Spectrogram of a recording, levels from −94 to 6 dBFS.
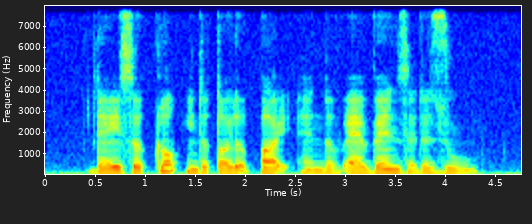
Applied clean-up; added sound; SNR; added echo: none; none; none; none.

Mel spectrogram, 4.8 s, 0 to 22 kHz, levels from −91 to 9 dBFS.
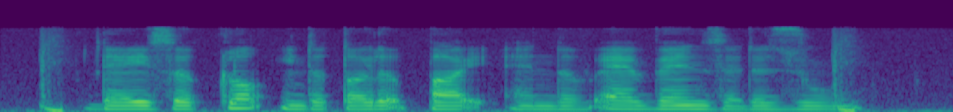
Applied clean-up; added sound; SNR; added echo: none; Thump, thud; 12 dB; none.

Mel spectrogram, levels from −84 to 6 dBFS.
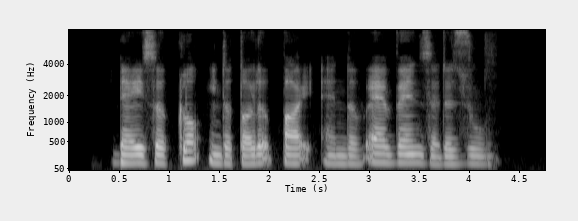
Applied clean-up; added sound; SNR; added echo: neural mask model DeepFilterNet 3.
